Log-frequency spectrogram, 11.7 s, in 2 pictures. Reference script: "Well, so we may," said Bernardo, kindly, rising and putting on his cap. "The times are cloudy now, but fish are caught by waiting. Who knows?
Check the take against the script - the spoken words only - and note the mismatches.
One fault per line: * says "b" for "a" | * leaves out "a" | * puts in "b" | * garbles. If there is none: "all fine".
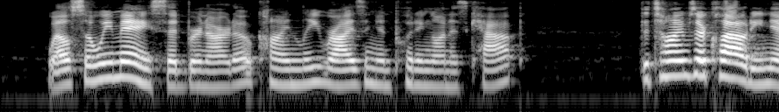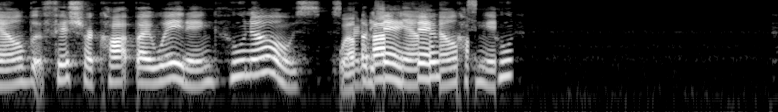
* garbles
